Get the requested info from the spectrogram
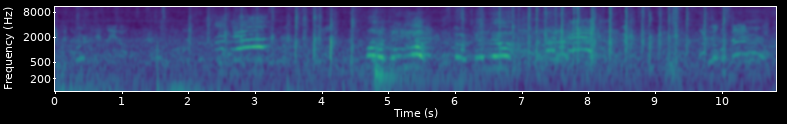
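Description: Voices calling out across a sports field, short shouted calls rising and falling in pitch. They come thick from about a third of the way in, mixed with many sharp clicks or claps, over a low rumble in the first couple of seconds.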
